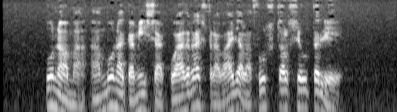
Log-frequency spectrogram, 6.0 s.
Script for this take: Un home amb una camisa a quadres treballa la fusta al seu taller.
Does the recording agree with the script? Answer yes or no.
yes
